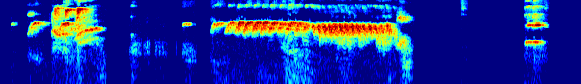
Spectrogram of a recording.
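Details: A caged pair of white-chinned European goldfinches singing: twittering high notes, then a sustained, rapidly pulsing trill lasting about three seconds, ending in a sharp chip.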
